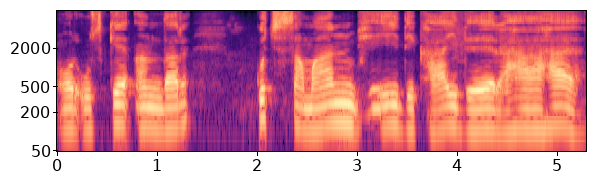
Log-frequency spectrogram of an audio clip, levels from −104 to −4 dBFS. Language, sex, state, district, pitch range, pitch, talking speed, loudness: Hindi, male, Jharkhand, Palamu, 115-130 Hz, 120 Hz, 115 wpm, -16 LUFS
